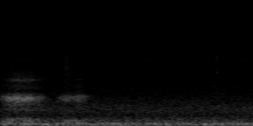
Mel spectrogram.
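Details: Southern white rhinoceros in the South African bush, panting as it approaches a rival: low breathy exhalations with a faint hum, steady rumbling background.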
